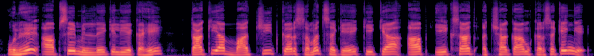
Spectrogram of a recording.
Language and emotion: Hindi, neutral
